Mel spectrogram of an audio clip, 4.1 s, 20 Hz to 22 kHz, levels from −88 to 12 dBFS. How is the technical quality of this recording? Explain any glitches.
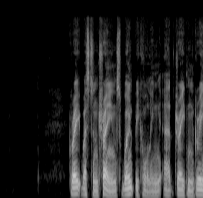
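Nothing in this recording jumps out as a glitch, so there's really nothing here to explain.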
